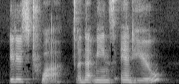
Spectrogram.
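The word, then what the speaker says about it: toi: respond either casually and a lot of people pronounce that toy and it is not toy it is trois and that means and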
